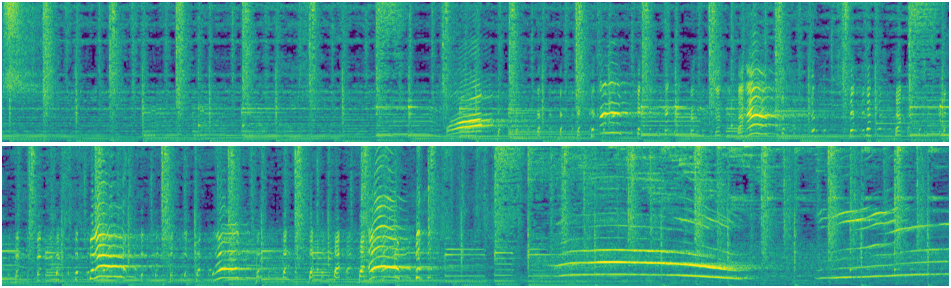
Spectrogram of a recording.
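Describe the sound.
A person imitates clucking hens with a string of squawky, pitch-bending clucks over steady background music, ending in a few long, swooping wail-like calls.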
